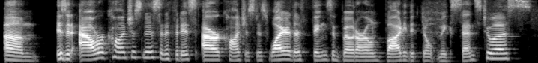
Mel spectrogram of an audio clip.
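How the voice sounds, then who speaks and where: A woman's voice: low voice, expressive, normal speed, few pauses, fairly bright tone. A woman with a cold, a podcast guest who thinks aloud in casual conversation, hedging often with "like". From Australia. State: has a cold, sniffly. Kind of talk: casual conversation over drinks.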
